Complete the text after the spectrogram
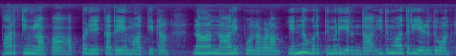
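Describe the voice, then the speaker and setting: A woman's voice: a little high, fairly even intonation, moderate pace, darkish tone, close to an everyday voice. A woman voicing an indignant young woman about to be married, in a storybook reading. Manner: indignant, pleading. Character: shocked indignant young bride-to-be.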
